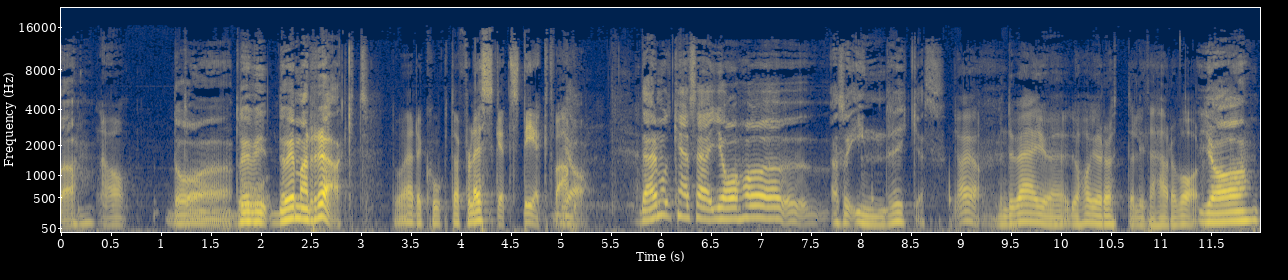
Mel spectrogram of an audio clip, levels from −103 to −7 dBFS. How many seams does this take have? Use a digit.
3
